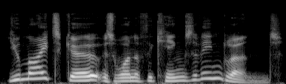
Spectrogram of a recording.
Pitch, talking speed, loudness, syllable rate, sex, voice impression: 180 Hz, 210 wpm, -17 LUFS, 4.4 syllables/s, male, masculine, middle-aged, slightly thick, tensed, powerful, slightly bright, clear, halting, cool, intellectual, mature, friendly, reassuring, wild, lively, intense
